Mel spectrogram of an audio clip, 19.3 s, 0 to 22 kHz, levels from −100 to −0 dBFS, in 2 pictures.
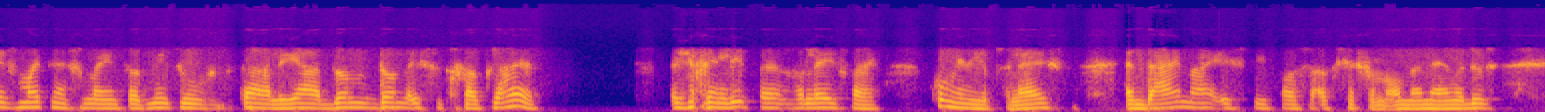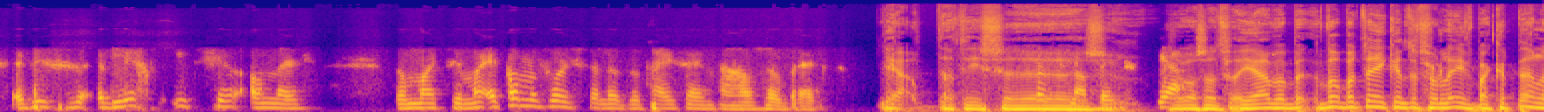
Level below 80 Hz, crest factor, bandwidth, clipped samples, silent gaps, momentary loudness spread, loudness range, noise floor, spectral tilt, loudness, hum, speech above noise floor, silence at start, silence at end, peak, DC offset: -36 dBFS; 16 dB; 19.5 kHz; under 0.1%; none; 13 LU; 8 LU; -69 dBFS; -5 dB/octave; -16 LUFS; none; 54 dB; 0 s; 0 s; 0 dBFS; under 0.1%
